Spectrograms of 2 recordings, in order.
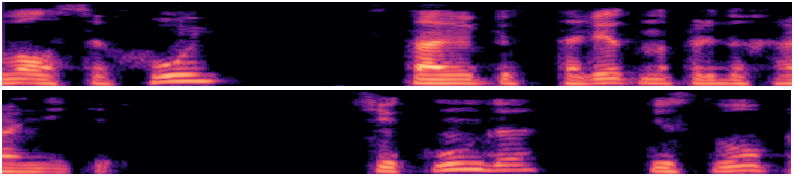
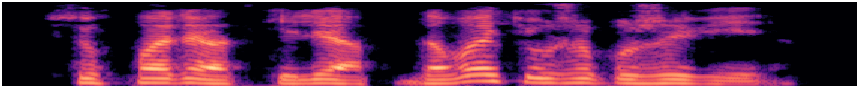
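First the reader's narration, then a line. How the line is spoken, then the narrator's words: Slightly irritated, hurrying. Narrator (Russian): поторопил он их немного раздраженно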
